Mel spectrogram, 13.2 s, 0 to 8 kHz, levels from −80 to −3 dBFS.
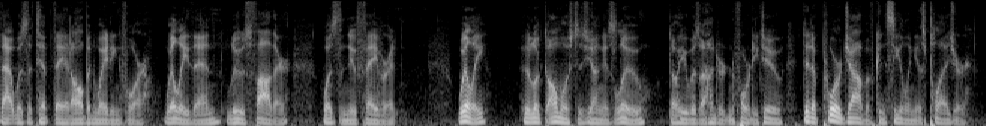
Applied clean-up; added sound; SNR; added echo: none; none; none; none.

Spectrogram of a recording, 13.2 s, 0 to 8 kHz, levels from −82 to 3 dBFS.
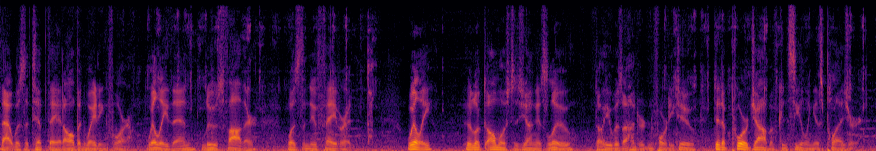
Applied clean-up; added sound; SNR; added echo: none; Cutlery, silverware; 11 dB; none.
